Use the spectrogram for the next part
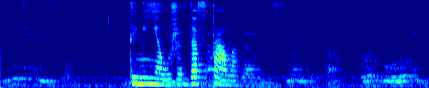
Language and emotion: Russian, angry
